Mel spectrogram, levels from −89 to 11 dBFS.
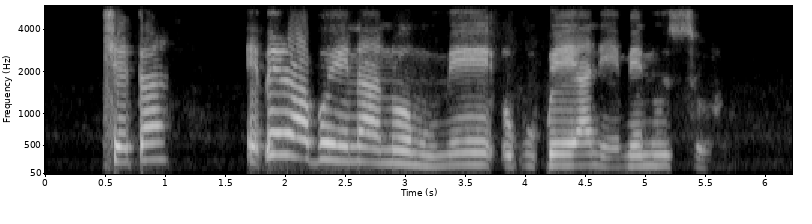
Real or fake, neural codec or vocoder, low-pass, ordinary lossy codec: real; none; 5.4 kHz; Opus, 32 kbps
